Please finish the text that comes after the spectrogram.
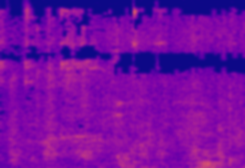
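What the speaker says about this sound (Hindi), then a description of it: "रियो और जूही भौंक रहा है" A Rottweiler gives a couple of muffled, low woofs and whiny yips a short distance away, spaced about a second apart over a soft background.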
